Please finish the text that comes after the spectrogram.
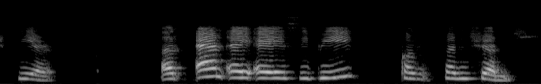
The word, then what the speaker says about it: NAACP: an NAACP convention. Okay, teacher again, why is it an? Why an? Why not a NAACP? Because N is pronounced N. N.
